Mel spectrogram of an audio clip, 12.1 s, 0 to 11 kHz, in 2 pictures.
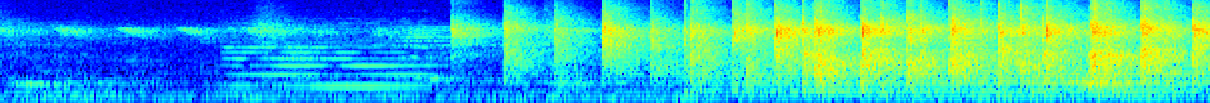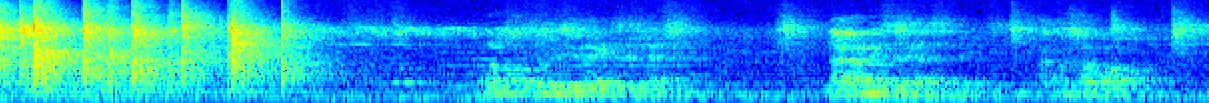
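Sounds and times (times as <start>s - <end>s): audience applauding: 2.3s - 7.8s.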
